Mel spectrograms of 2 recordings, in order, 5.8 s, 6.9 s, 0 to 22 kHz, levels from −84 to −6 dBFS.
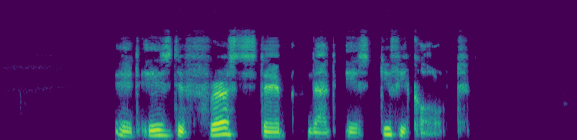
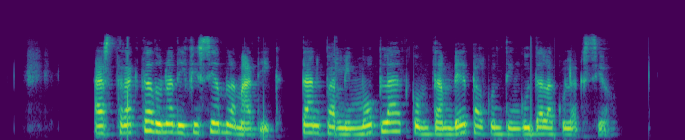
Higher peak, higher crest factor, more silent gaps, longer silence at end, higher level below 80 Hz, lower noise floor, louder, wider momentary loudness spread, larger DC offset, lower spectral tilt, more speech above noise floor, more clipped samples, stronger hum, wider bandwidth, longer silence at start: about the same, -2 dBFS vs -2 dBFS; first, 22 dB vs 16 dB; neither; first, 1.1 s vs 0.75 s; about the same, -62 dBFS vs -60 dBFS; first, -80 dBFS vs -50 dBFS; second, -23 LUFS vs -18 LUFS; first, 19 LU vs 12 LU; neither; about the same, -5 dB/octave vs -5 dB/octave; first, 57 dB vs 32 dB; neither; neither; first, 9.4 kHz vs 7.8 kHz; first, 1.15 s vs 0.95 s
